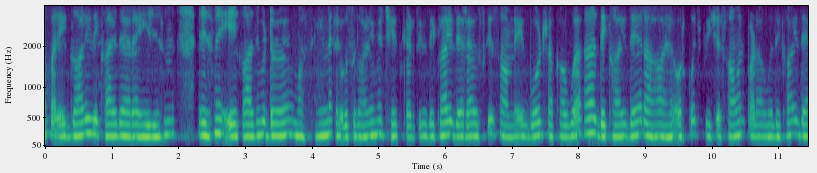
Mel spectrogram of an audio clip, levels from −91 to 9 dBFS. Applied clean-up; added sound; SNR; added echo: none; none; none; none.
